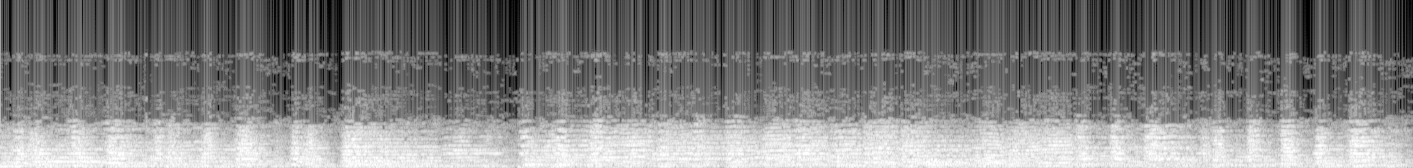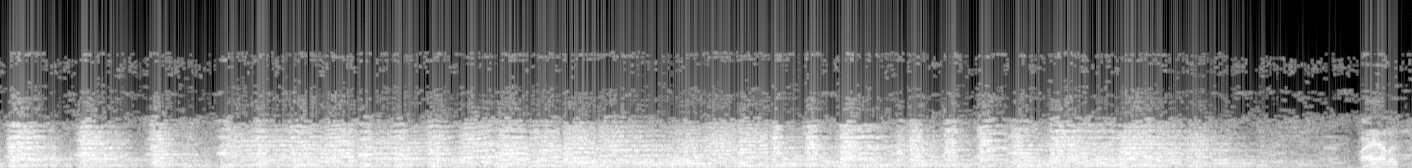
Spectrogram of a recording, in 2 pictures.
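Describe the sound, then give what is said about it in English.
The band play a lively, full-bodied musical number for about twenty seconds on the Fibber McGee and Molly radio show, with dense, sustained brass and strings at a steady, loud level and no voices. “certainly easy to listen to … sparkling music”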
